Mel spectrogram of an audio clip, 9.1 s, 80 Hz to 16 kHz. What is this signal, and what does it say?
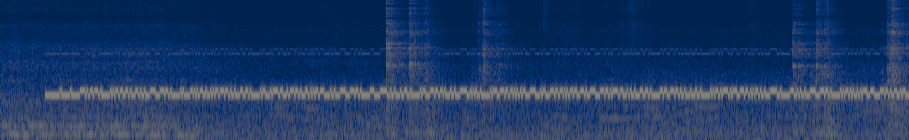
RTTY (75 baud, 170 Hz shift), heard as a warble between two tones, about 1360 Hz centre, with the noise of a cafe. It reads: SIU9 XRPS 8BEC USM9 MT2B G56Z RBOB RLHO EC8L 1SEZ S5N9 SFZM …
